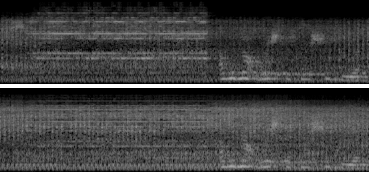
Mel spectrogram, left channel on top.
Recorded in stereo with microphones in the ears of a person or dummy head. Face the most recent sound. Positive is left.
turn(degrees=-5)  # may be behind; listen again after turning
